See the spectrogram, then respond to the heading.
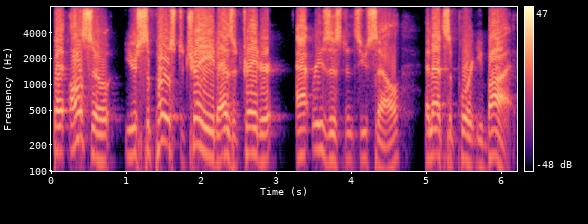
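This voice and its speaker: A man teaching a live trading lesson who keeps clearing his throat as his voice gives out. He rambles, corrects himself as he goes and repeats a point for emphasis. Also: fairly high pitch, unhurried, low-quality recording. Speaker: forex trading instructor. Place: studio or office, live stream.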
